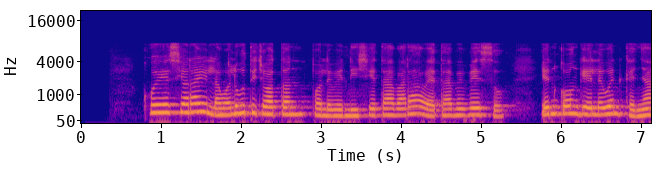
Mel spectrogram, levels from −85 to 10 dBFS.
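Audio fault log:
0.00–0.41 s comfort noise in place of the background: the opening pause is a flat, featureless hiss about 6 dB quieter than the room tone that follows, likely synthesised by the receiver while the sender paused. A spectrogram shows smooth, detail-free texture, and the waveform shows an even, low band.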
